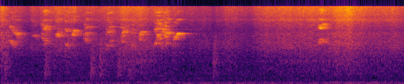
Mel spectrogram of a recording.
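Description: Birds chirping: short high chirps, several in the first two seconds and once more a little after three seconds, over a low steady hum.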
